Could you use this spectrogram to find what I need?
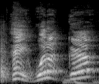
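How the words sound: It is said loudly and brashly.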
